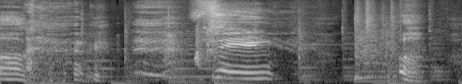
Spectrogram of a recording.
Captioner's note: schwing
